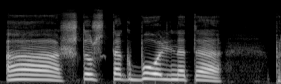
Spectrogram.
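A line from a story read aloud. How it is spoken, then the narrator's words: Moaning. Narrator (Russian): простонал Салям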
